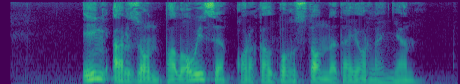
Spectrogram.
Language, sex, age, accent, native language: Uzbek, male, 18-24, Namangan, Uzbek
